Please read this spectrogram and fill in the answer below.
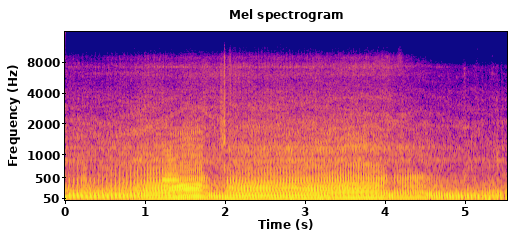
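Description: Motorcycle engine running on a rough dirt track, the revs climbing about a second in. A sharp click comes about two seconds in, and the engine runs steadily until the revs dip near four seconds.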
